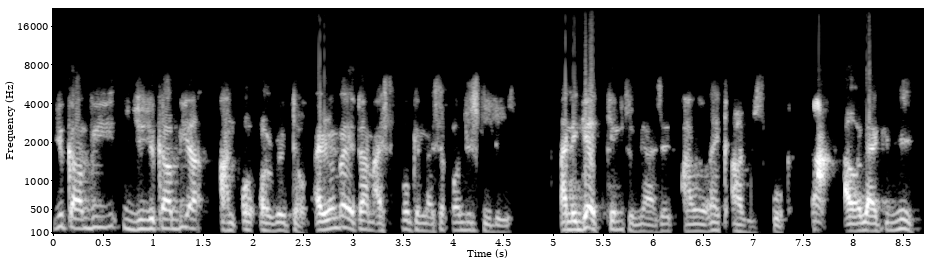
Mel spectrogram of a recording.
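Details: Adult man who has stammered for over 20 years, worse with nervousness and fear, with a family history (brother and sister also stammer); words break when he speaks; stuttering.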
